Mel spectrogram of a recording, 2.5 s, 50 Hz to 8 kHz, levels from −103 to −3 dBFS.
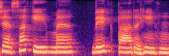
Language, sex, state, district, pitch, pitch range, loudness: Hindi, female, Goa, North and South Goa, 205 Hz, 195-215 Hz, -15 LUFS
